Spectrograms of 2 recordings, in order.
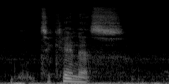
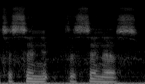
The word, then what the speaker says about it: Ticinus: So it's pronounced Ticinus. For some reason, I thought it was pronounced Ticinus.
